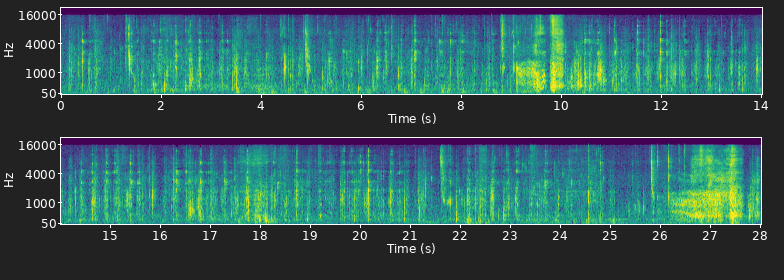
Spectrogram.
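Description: Close-miked chewing and wet mouth sounds of someone eating pork kimchi stew mixed with seasoned seaweed flakes and soft-boiled egg, with many small clicks and smacks. Two louder stretches of eating come about ten seconds in and near the end.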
